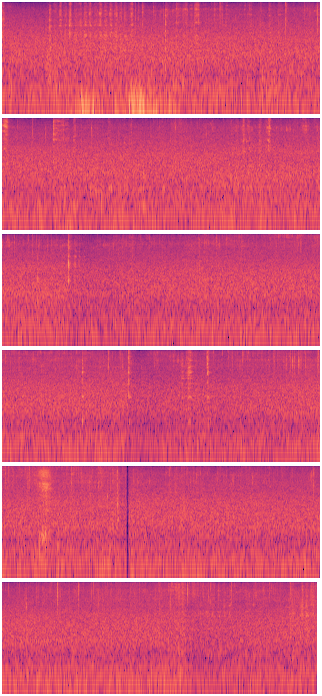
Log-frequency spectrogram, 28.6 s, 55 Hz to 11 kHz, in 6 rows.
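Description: Eggs and sausages sizzling in a No. 3 Griswold cast iron skillet over a small wood-fired stick stove: a steady hiss with a few sharp clicks now and then.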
